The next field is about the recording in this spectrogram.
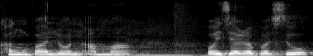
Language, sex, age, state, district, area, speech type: Manipuri, female, 18-30, Manipur, Thoubal, rural, spontaneous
